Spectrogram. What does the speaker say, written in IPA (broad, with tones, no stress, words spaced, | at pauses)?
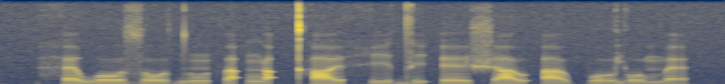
hɛ˦wo˦ʊ̯zo˨ʊ̯ dũ˨θä˦ʔŋä˦ʔ kʰa˦ɪ̯hi˦ di˦ʔe˦ɪ̯ ʃa˦ʊ̯ʔa˨ʊ̯ po̰˦˨ʊ̯jo̰˦˨ʊ̯mɛ̰˦˨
